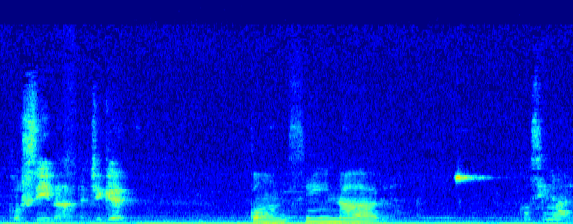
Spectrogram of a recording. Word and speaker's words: cocinar: Cocinar. cocinar with the accent on the end.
